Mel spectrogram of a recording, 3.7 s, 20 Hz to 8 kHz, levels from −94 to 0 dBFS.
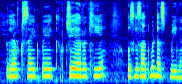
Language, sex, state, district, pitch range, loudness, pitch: Hindi, male, Bihar, Sitamarhi, 205-220 Hz, -34 LUFS, 210 Hz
